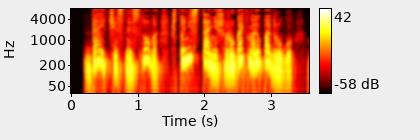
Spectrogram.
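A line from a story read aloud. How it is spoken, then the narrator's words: Exclaimed. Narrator (Russian): воскликнула я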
